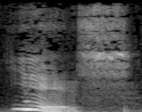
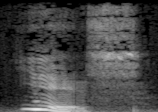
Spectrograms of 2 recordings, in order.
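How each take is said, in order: First: The pitch falls. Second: The pitch falls.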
